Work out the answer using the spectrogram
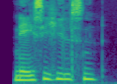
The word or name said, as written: nazihilsen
